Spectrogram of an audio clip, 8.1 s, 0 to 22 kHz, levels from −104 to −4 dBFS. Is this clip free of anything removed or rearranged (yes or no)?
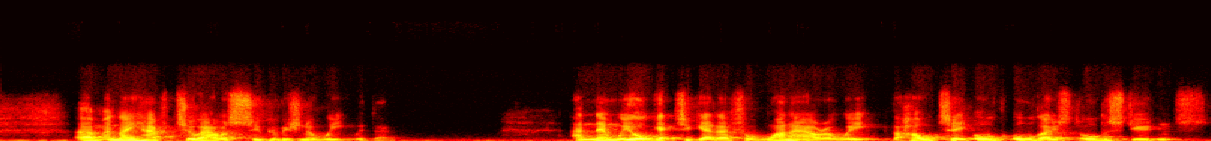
yes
